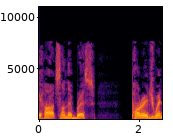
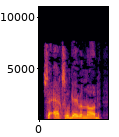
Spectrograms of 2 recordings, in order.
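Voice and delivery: ordinary delivery, nothing marked

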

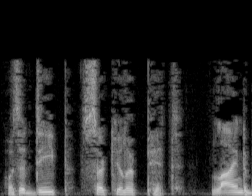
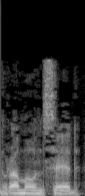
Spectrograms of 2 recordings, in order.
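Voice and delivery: plain reading voice

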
